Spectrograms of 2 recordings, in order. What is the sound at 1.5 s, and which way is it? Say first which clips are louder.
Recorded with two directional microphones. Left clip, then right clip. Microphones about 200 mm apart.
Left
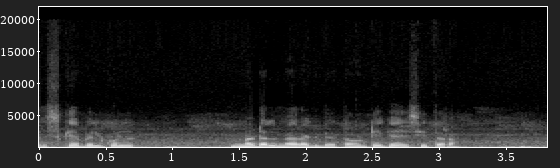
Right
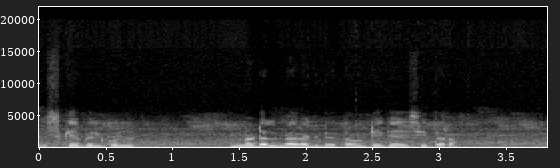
Speech: left 1 dB; 45° left (ahead or behind).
